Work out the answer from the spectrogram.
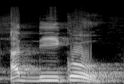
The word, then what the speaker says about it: الدیک: پڑھیں گے، البیت گھر، الدیکو مرغا، یہ حروف شمسیہ میں سے دال ہے، اس لیے یہاں پر لام کا تلفظ نہیں ہوگا بلکہ دال کا تلفظ کریں گے، الدیکو مرغا، المدرس استاد،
